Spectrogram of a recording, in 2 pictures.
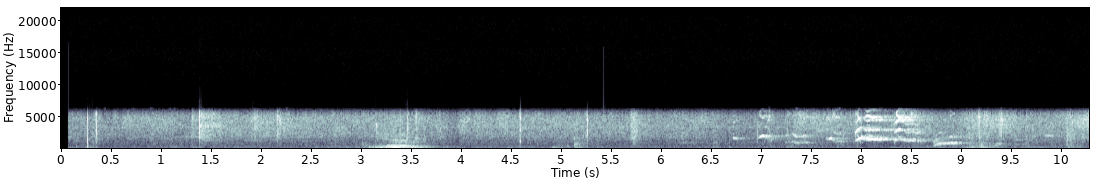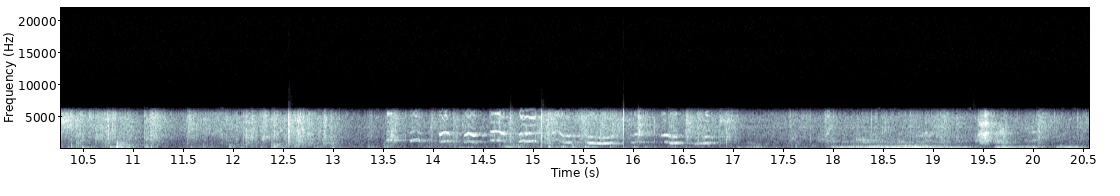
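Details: A litter of six-week-old Miniature Pinscher puppies fills a small room with high, whiny whimpers and yips that rise and fall in short bursts, with occasional deeper, rougher grumbles or bark-like notes.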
